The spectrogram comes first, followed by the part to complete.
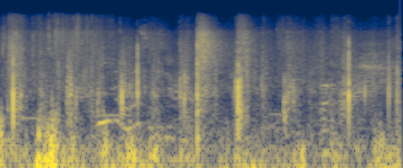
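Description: Footsteps on a dry forest floor of pine needles and twigs, irregular as someone walks with the camera, with one heavier thud about half a second in.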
